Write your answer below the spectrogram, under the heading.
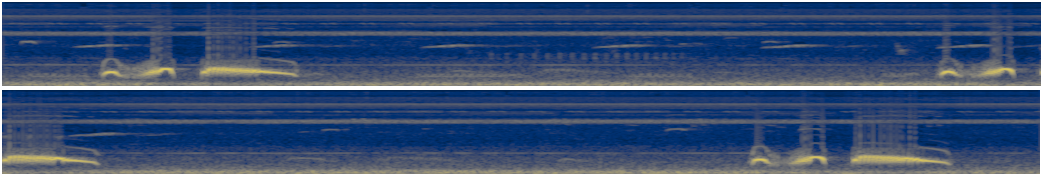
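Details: Dove coos played to lure birds, three phrases spaced roughly four seconds apart, each two short notes and a longer falling one, low and soft, with faint chirps and a steady electronic tone between.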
